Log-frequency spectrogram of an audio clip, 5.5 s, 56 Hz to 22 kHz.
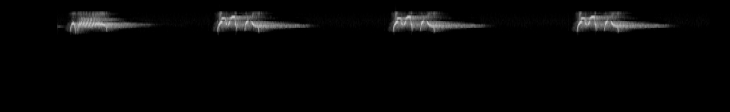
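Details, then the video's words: Black phoebe singing: four high, buzzy, down-sweeping notes, each about half a second long, delivered roughly every 1.3 seconds against clean silence. "Black Phoebe Song! Black Phoebe Call! Black Phoebe Sound! - Mosquero Negro Canto"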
